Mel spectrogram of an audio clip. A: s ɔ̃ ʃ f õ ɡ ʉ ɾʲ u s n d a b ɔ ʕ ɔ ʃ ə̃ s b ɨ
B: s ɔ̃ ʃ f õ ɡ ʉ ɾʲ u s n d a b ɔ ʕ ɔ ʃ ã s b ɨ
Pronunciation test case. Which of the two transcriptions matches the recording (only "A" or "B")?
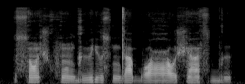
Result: B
